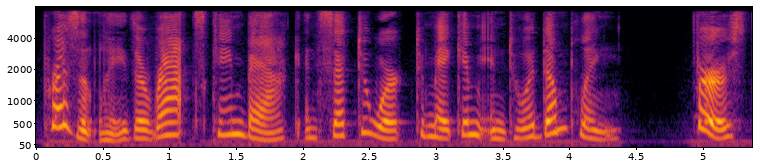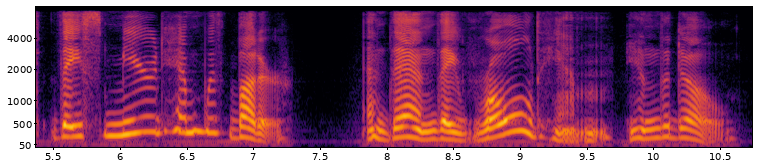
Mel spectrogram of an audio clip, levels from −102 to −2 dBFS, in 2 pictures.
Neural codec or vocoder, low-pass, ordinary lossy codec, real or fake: none; 7.2 kHz; MP3, 64 kbps; real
